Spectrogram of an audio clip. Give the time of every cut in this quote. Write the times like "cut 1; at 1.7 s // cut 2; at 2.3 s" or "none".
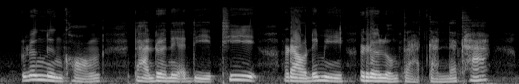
cut 1; at 3.6 s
